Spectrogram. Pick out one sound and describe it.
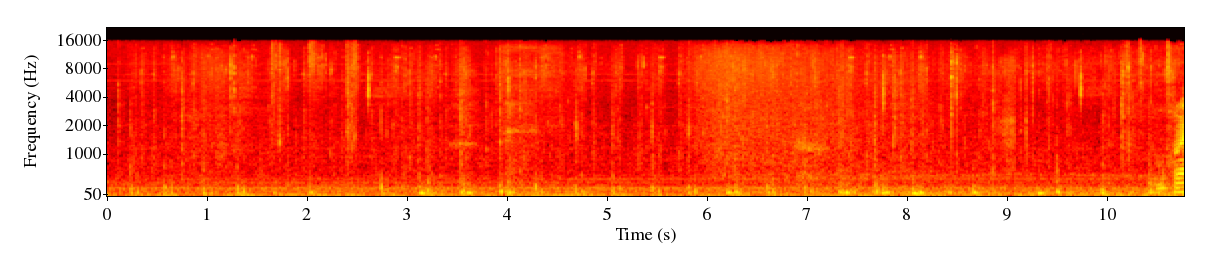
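Footsteps thud slowly on stone.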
